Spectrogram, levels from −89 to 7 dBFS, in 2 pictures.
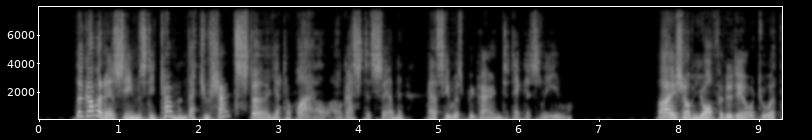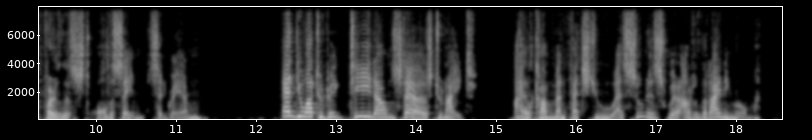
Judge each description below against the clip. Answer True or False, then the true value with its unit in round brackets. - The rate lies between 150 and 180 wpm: False (195 wpm)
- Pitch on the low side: False (180 Hz)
